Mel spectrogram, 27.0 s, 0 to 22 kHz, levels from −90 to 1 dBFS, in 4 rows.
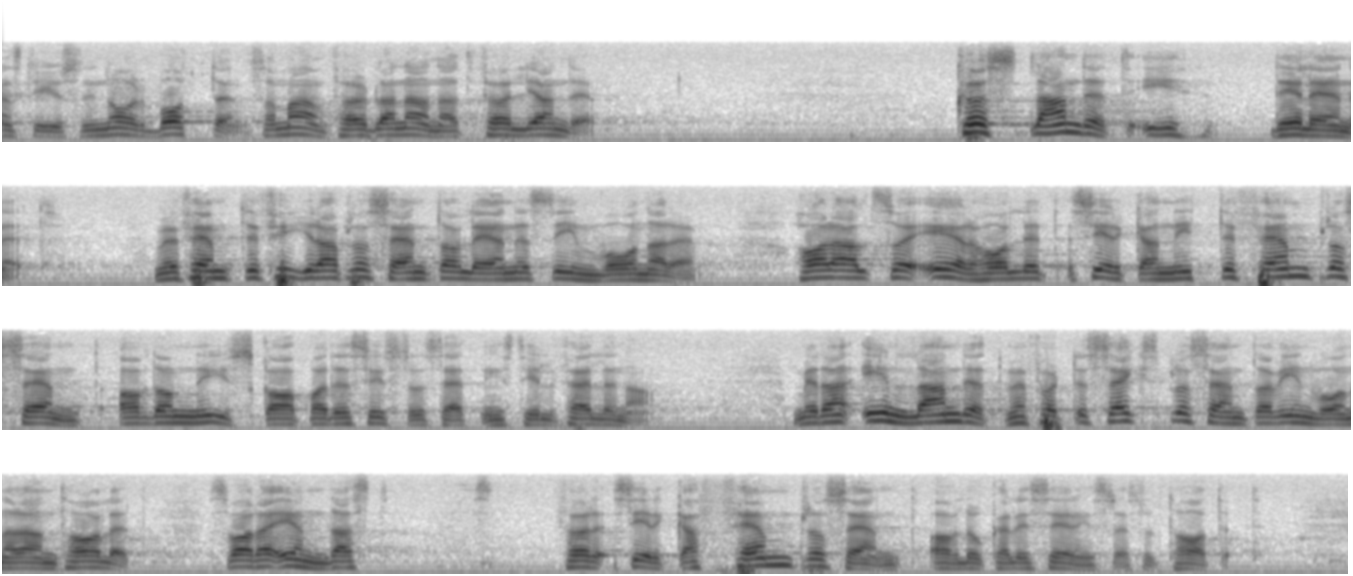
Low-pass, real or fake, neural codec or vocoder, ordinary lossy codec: none; real; none; none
